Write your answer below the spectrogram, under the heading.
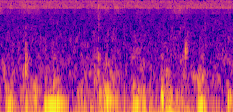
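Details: Siberia, a female silver tabby cat, kneads a soft blanket indoors while purring: a low rumble pulsing in short bursts about every half second to a second, over a faint steady high hiss.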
